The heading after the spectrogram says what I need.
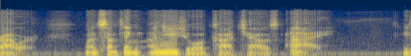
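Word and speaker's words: Chiao: Leroy Chow, I believe that's how it's pronounced.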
